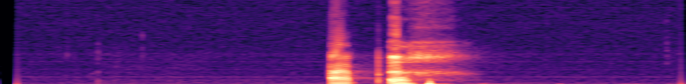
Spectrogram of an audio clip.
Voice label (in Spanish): "piedra", Kaqchikel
